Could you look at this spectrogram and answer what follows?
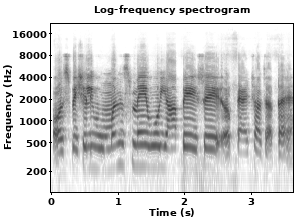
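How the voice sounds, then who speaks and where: The recording of this woman is dry and close, with no echo. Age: 50s. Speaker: doctor giving product testimonial. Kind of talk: testimony. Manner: halting, frequent fillers.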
